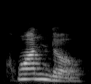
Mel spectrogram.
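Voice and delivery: "Cuando" in two syllables, U and A blended as "kwan-do"; U and A together. Shown as a demonstration. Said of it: "The U and the A in cuando work together".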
